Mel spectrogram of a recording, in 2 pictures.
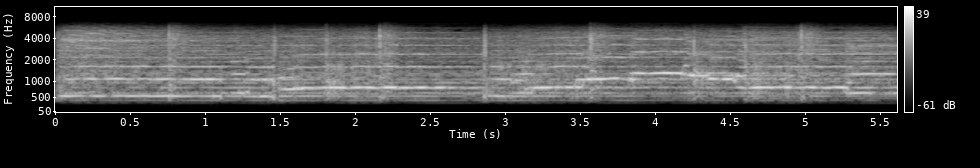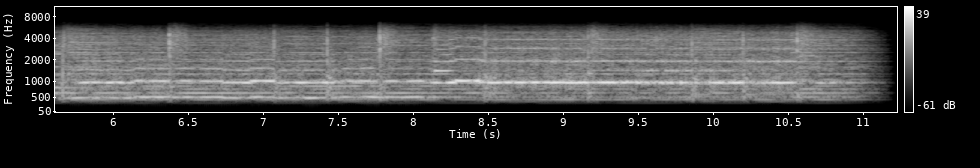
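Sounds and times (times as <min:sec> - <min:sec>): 
electronic flute loop: 0:00.0 - 0:11.2.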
